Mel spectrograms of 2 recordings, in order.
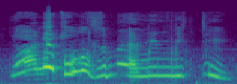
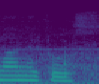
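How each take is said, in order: First: Much higher, loud cursing yell; high angry shout at the empty gun; furious outburst. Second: Said in the usual way. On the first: Real, not acted. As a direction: explode at running out of ammo. Missed the shot, out of bullets.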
